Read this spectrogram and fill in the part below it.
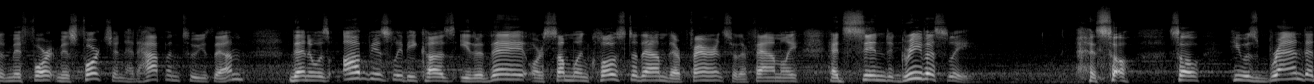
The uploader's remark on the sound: Homily delivered to the Saint Francis Catholic Community of Cuenca, Ecuador, (Iglesia de San Francisco).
